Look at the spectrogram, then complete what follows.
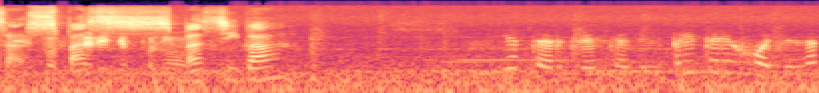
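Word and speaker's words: Спасибо: how do you pronounce that? Spasiba?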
